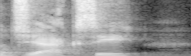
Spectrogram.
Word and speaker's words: Jaaxy: So the tool that I recommend for for doing market research is called Jaaxy. Uh, at least I that's how I pronounce it. It's J A A X Y uh, dot com, and it's a great.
